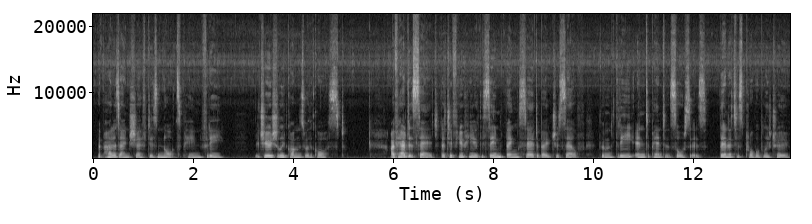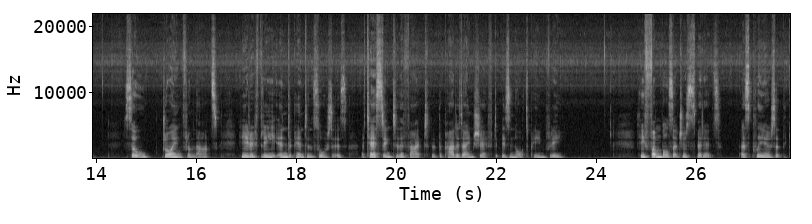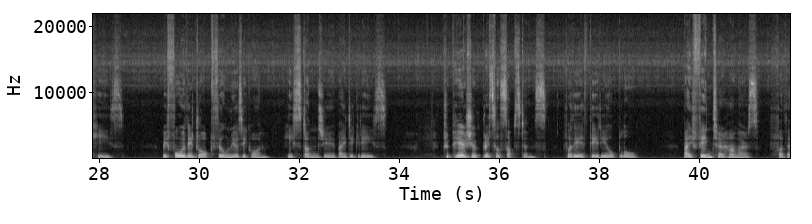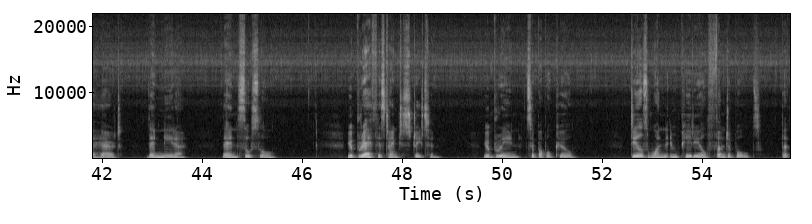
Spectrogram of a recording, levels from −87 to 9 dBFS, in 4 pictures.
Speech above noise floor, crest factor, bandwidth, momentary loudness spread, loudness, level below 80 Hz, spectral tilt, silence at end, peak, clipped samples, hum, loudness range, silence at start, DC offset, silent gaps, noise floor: 22 dB; 24 dB; over 20 kHz; 22 LU; -26 LUFS; -60 dBFS; -3 dB/octave; 0 s; -4 dBFS; under 0.1%; none; 7 LU; 0 s; under 0.1%; none; -48 dBFS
